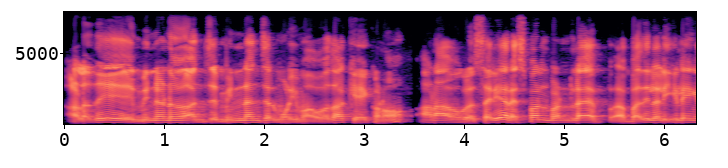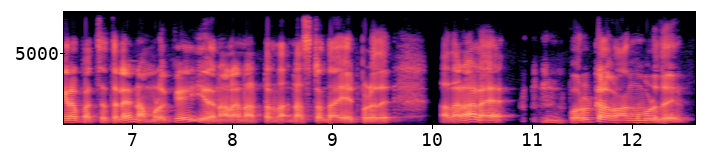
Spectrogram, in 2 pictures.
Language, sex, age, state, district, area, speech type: Tamil, male, 30-45, Tamil Nadu, Tiruppur, rural, spontaneous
